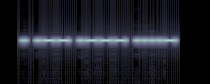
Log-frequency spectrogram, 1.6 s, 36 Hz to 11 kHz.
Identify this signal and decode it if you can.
Morse code, heard as a keyed tone, about 43 wpm, 700 Hz. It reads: EWJ4
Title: Four Challenging Letter-Number Combinations 45wpm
